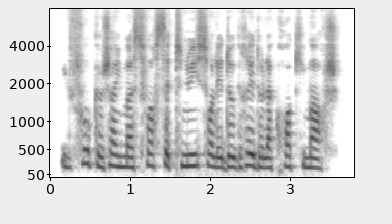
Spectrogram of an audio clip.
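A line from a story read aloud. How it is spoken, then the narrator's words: Plain. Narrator (French): dit-il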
